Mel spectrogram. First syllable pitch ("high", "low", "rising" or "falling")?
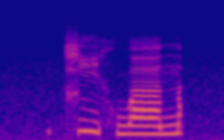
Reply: falling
